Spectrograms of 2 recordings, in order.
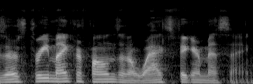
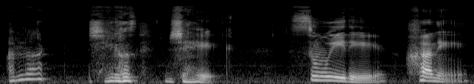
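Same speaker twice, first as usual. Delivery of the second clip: sweetly menacing; 6 semitones higher than usual. Retold or imitated. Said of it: "And Joanie goes".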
